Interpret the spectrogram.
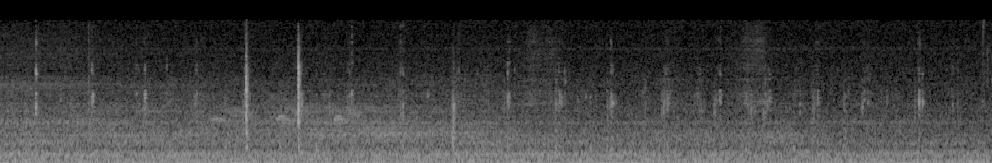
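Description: A person chewing beef jerky, with many small irregular mouth clicks and two sharper clicks about two and a half and three seconds in.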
